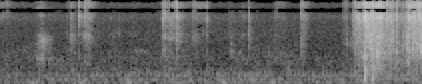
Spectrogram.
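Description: Faint clicks and taps of a makeup compact and its packaging being handled, then a louder crinkling rustle of packaging near the end.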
